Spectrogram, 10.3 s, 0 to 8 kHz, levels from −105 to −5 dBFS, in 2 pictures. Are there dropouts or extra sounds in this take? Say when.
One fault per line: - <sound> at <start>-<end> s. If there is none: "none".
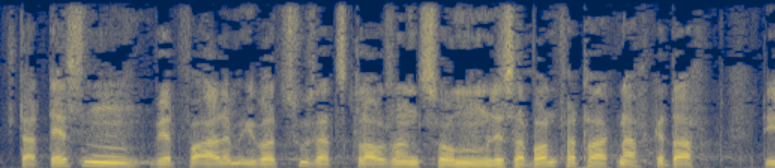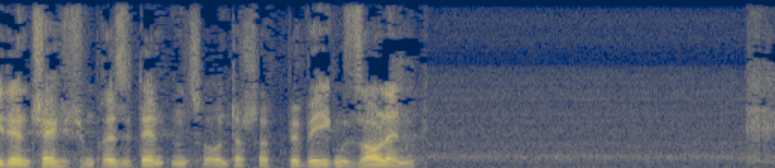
none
